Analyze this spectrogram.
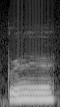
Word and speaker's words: Brigida: Brigida. Brigida. Yeah. Would you be my friend? Only if you can learn how to say my name properly. Brigida.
